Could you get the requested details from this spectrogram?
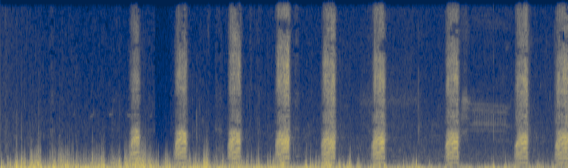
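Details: Ducks swimming in a pond with ducklings: about ten loud, harsh quacks, each a short nasal burst, repeated roughly every half to one second over a heavy low rumble that may be music.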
